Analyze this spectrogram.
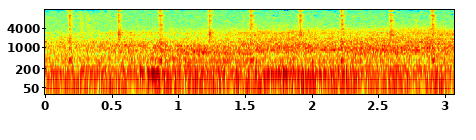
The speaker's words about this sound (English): Ugh. Oh, come on, traffic. I'm not in the mood for all this. Man, come on.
